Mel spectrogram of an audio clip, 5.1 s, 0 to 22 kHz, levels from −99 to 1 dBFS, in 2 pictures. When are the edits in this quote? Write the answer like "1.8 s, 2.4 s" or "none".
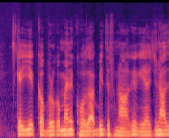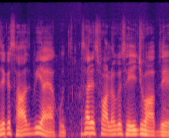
3.8 s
